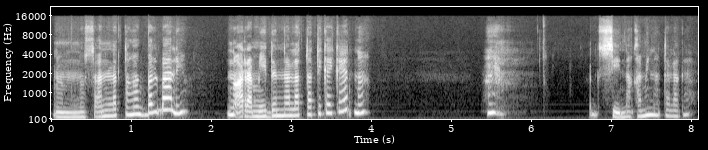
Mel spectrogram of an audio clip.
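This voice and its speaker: A woman's voice: fairly high pitch, very animated, normal speed, pauses often, darkish tone, dry recording, studio quality. A woman playing a fed-up wife in a radio drama comedy, with an Ilocano accent. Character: fed-up wife giving an ultimatum to her husband.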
